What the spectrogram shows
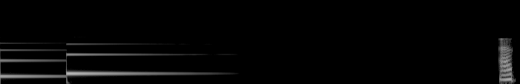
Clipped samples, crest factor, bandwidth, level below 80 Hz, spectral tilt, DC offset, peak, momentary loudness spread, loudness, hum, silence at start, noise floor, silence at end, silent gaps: under 0.1%; 20 dB; 3.8 kHz; -72 dBFS; -3.5 dB/octave; under 0.1%; -14 dBFS; 20 LU; -30 LUFS; none; 0 s; -82 dBFS; 0.05 s; 2.98-4.96 s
